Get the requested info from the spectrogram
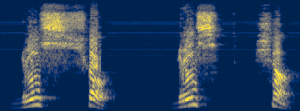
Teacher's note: শয়ের সাথে যুক্ত হলে ময়ের উচ্চারণ হয় না, ওই শটা দুইবার হবে। সঠিক উচ্চারণ বাংলায় গ্রীষ্ম, গ্রীষ্ম।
